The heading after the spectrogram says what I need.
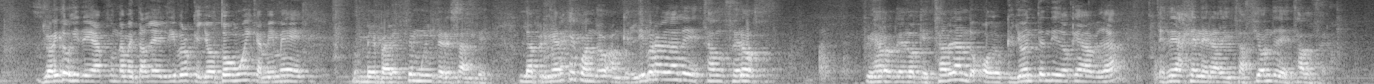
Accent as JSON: {"language": "Spanish", "region": "Andalusia", "country": "Spain", "said": "yo soy andaluz, no soy vasco. Es raro aquí, es raro."}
